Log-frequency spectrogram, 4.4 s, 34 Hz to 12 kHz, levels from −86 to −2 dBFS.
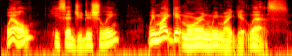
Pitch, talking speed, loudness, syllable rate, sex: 135 Hz, 180 wpm, -17 LUFS, 4.5 syllables/s, male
